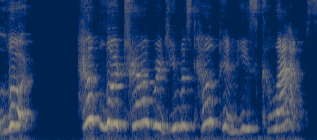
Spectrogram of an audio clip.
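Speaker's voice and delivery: very high, shrill, urgent shout. Narrating a scene as Horatia's betrothed collapses to the ground, Horatia's shout. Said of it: "Horatia is going to like shout".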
